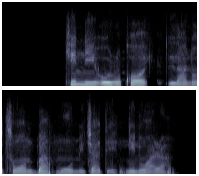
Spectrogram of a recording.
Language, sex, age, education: Yoruba, female, 15-29, tertiary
